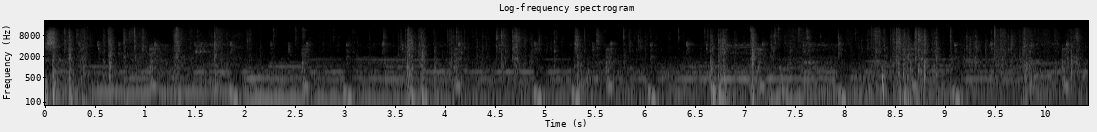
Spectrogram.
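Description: Background music with held tones, over a steady run of light crinkles and taps from the foil wrappers of Magic: The Gathering booster packs being shuffled and stacked by hand.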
